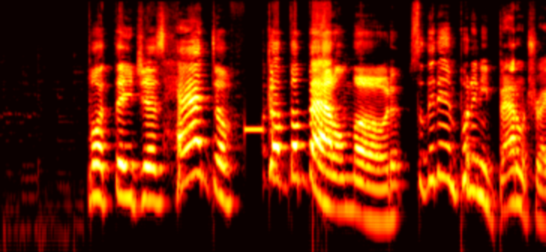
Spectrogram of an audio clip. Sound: beep

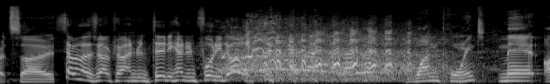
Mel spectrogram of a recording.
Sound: laughter

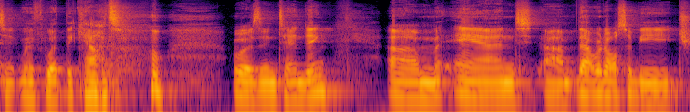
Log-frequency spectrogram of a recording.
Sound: laughter

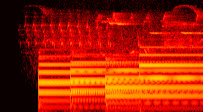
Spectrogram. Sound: bells chime

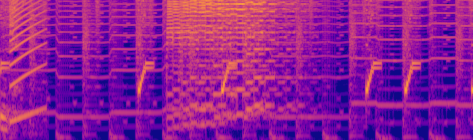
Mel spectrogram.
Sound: game sounds

